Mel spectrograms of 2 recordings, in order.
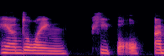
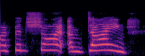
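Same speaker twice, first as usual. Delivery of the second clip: very high, panicked screaming; 11 semitones higher, 7 dB quieter than usual. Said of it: "if you keep screaming".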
